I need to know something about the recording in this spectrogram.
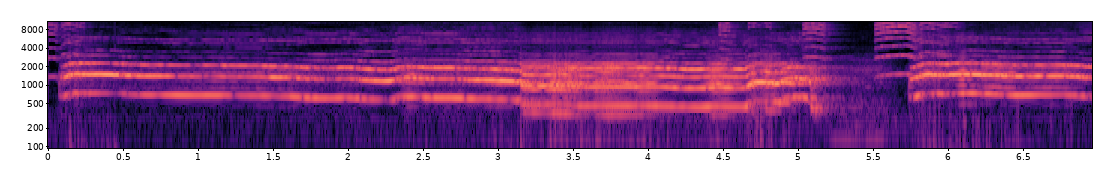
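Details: Male Irish Red and White Setter singing while squeaking a toy football. A long, rich, tonal howl slides slowly downward and then wavers. A brief gap follows, broken by high, arching squeaks from the toy, and then the howl resumes.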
